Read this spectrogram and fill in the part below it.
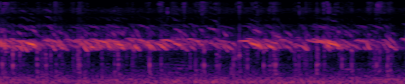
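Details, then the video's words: Colored chickens peeping shrilly, a short burst of fast, high chirps repeated in quick succession from several birds together. "silly chicken chirping sounds"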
